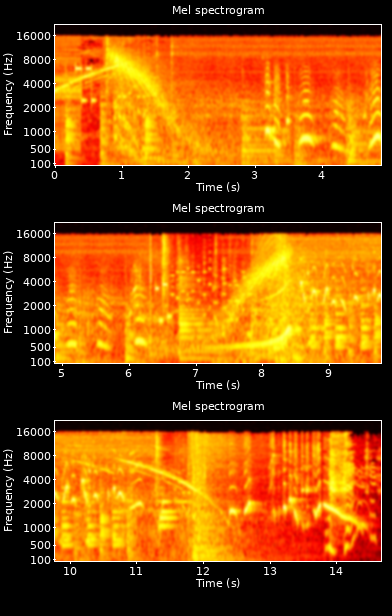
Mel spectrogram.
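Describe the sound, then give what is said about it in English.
Warbling, birdlike chirps and whistles from a demonstration of a voice changer for birds, warped by swooping pitch slides that rise and fall, sounding electronically altered, playing continuously and fairly loud for about fifteen seconds with no one talking. “Billy wants to make a voice changer for birds. He says he will now show us how it works.”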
